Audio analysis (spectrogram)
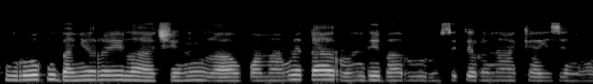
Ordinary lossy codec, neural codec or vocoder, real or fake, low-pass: none; codec, 44.1 kHz, 7.8 kbps, DAC; fake; 7.2 kHz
